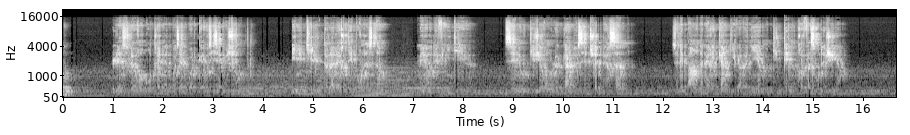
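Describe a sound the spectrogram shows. A middle-aged man speaks sternly through a small loudspeaker.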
